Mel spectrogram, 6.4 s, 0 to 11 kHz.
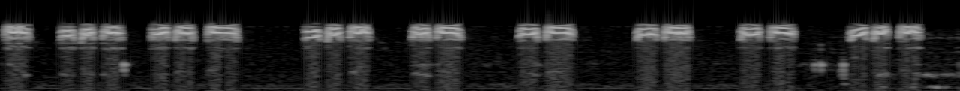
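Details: Great tit fledglings, four, leaving their nest at Théding on 17 July 2020, heard through a nest webcam: loud raspy calls in rapid pairs and triplets, repeated steadily throughout, ending with softer shuffling.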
